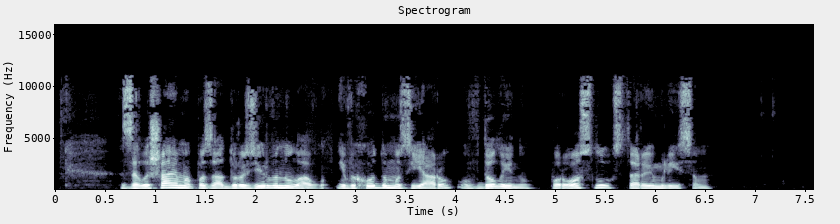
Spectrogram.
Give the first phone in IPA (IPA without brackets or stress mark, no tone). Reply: z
